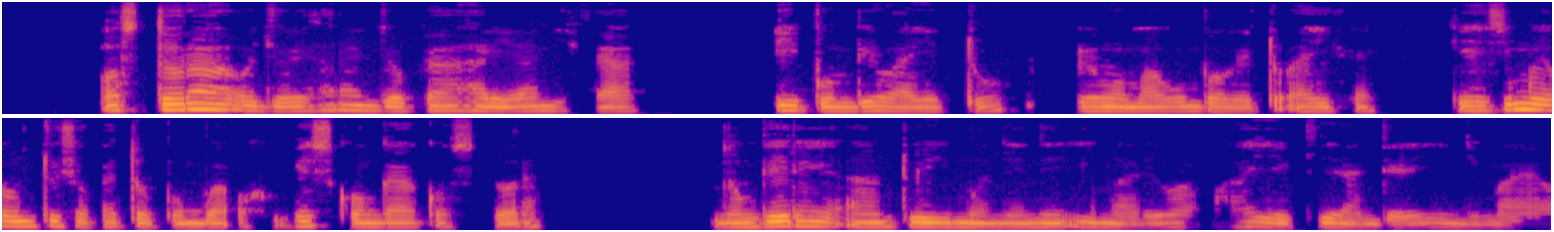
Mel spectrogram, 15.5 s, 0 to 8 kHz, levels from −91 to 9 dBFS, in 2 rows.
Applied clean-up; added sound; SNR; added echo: none; none; none; none.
